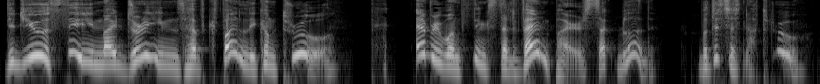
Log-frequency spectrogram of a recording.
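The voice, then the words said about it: Vampire character voice. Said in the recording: “I have to do this in vampire voice.”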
